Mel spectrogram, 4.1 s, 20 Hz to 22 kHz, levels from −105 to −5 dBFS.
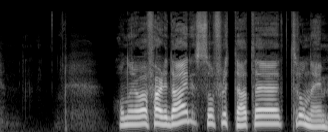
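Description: No technical faults can be heard anywhere in the recording.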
